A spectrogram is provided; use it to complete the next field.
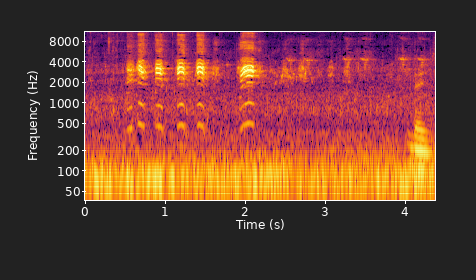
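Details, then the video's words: African goose goslings peeping: a row of five clear, high, downslurred peeps about a quarter second apart, then a louder single peep, over faint background noise and a brief low sound at the end. "baby African geese"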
